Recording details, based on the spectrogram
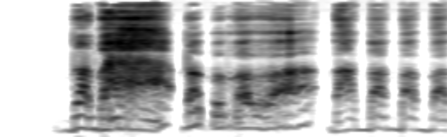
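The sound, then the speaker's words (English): A duck quacks loudly and insistently, a rapid run of harsh, nasal calls, one long and the rest short and choppy, close up with no talking. “You have to let go, Charles quacked, as loudly as he could.”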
